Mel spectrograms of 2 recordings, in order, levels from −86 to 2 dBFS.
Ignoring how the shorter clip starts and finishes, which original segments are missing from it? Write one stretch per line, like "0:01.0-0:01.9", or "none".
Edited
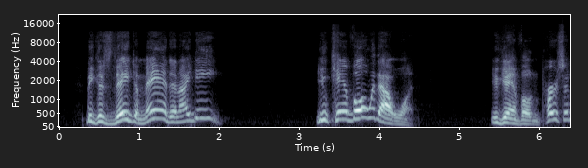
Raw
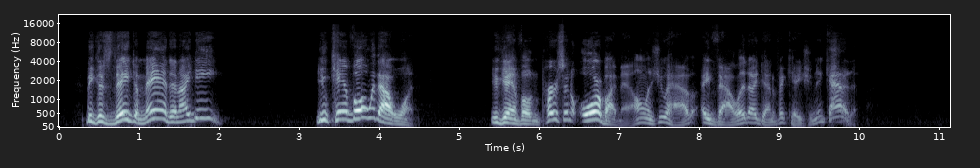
none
